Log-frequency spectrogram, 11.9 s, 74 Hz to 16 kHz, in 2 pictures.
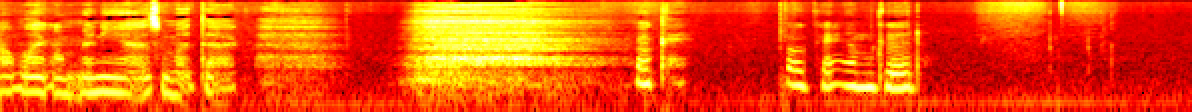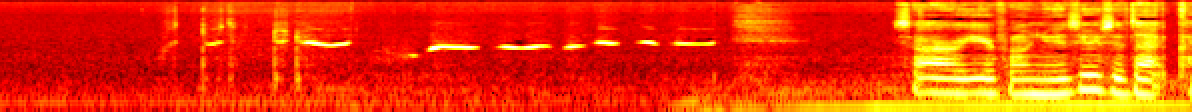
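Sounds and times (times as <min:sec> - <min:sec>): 
speech: 0:00.0 - 0:01.7, 0:03.2 - 0:04.7, 0:10.5 - 0:11.9
person whistling: 0:07.0 - 0:09.6.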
